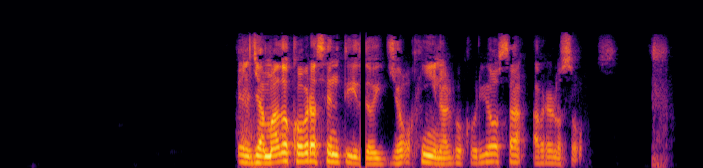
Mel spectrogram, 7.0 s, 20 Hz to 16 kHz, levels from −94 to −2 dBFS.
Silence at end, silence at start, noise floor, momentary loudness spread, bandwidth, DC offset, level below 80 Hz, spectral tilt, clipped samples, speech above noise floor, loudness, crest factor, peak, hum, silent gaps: 0.45 s; 2.4 s; under -90 dBFS; 14 LU; 7.6 kHz; under 0.1%; -56 dBFS; -5.5 dB/octave; under 0.1%; over 73 dB; -18 LUFS; 20 dB; 0 dBFS; none; 6.20-6.39 s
